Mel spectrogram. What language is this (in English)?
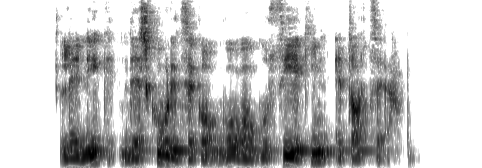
Basque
